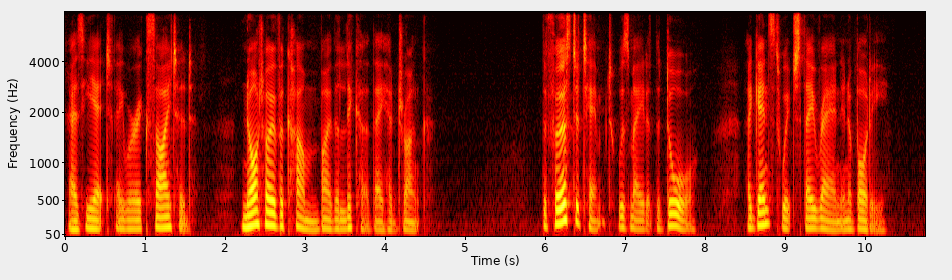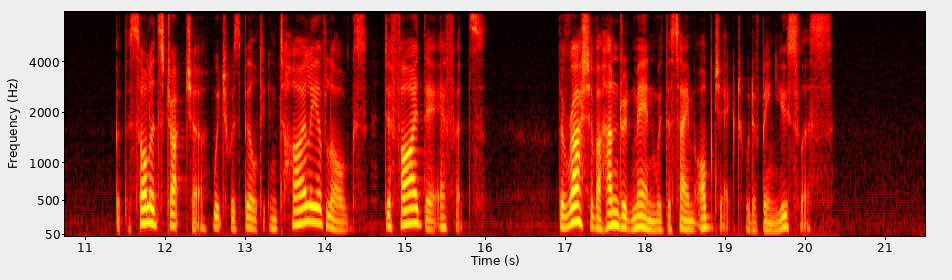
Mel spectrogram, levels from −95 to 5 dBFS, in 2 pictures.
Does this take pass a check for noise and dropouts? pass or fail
pass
